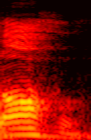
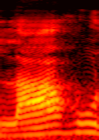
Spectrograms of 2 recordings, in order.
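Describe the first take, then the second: First: The L is heavy, with a darker rounded vowel. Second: The L is light, with a clear open a. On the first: The speaker calls it right. "জবর পেশ থাকলে মোটা" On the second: The speaker calls it wrong. "কুলহু অল লাহু নাকি"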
